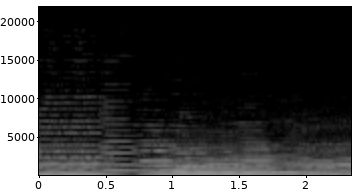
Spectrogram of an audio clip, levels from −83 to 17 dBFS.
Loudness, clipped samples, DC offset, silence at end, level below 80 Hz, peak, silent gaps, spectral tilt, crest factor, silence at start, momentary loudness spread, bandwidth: -31 LUFS; under 0.1%; under 0.1%; 0 s; -72 dBFS; -16 dBFS; none; -6 dB/octave; 14 dB; 0 s; 6 LU; 16 kHz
